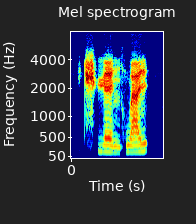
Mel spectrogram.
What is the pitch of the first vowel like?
low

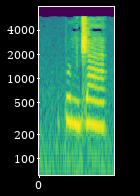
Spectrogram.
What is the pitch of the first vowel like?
low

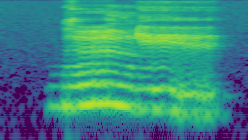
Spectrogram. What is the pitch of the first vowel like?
high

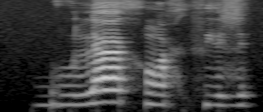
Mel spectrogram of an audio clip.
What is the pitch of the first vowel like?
low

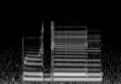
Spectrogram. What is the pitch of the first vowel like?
low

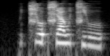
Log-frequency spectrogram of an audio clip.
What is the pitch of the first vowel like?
high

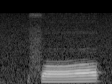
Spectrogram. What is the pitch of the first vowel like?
rising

